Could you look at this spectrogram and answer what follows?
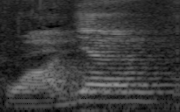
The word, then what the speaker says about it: Huayan: And Huayan is how you say flower garland in Chinese.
